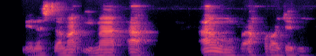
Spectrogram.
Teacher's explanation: Kalau waqaf wasal tanwinnya jelas dan menjadi hukum ikhfa. Tanwin ketemu fa.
